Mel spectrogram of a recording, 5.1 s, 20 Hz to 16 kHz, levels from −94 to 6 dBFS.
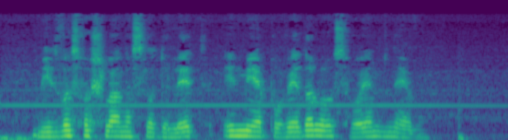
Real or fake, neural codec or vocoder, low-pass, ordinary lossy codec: real; none; 10.8 kHz; MP3, 48 kbps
